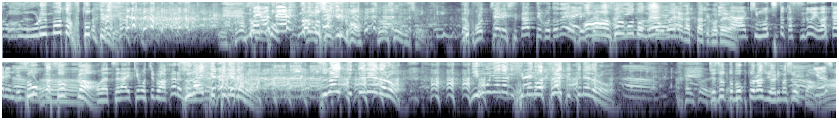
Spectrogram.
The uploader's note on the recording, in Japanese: 東京アナウンス学院から公開収録（２週目）。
